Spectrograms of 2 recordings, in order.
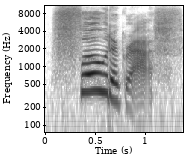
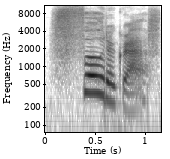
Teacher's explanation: emphasis at the beginning which is not present in the middle or the end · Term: stress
